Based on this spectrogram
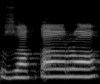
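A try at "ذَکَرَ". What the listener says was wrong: इसको मोटा नहीं पढ़ो, ये बारीक काफ है। ज़करा, ज़करा, ज़ा नहीं है, ये ज़ाल है। ज़करा,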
